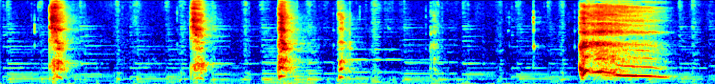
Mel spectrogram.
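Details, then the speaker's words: Weak cough in a person with spinal cord injury who cannot use the muscles below the lesion, including the abdominal wall: four or five short, soft cough bursts and a longer squeaky exhalation. "quand tu tousses j'utilise des abdominaux et toute ta sangle abdominale finalement pour vraiment bien tous et donc tu as compris donc voilà ceci explique cela je sais que tu meurs d'envié de te fous de ma gueule mais je vais quand même te faire écouter comment moi je tousse"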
